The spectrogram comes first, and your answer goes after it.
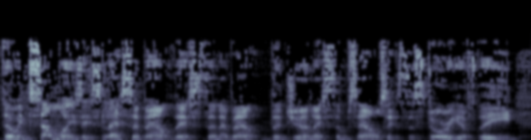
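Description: This podcast co-host, a man with a medium-pitched voice and lively intonation, talks at normal speed about films in a casual discussion. He's recorded face to face with another person in an indoor room that sounds bright and live.

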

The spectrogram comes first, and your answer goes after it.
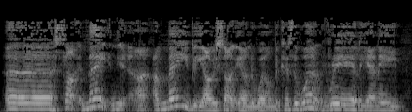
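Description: This man, a podcast co-host reviewing films, has a high voice, speaks at normal speed, and uses very lively intonation in a casual film discussion. The conversation happens face to face indoors, in a reverberant room that makes the audio echoey and bright.

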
